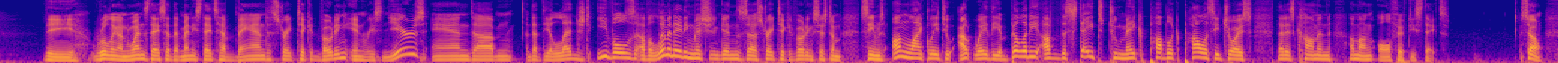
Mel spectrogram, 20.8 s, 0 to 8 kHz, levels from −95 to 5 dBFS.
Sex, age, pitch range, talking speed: male, 40-59, 115-150 Hz, 145 wpm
